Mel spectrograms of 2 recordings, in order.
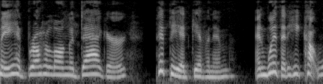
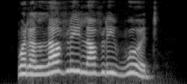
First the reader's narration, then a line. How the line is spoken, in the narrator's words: cried Anika in delight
